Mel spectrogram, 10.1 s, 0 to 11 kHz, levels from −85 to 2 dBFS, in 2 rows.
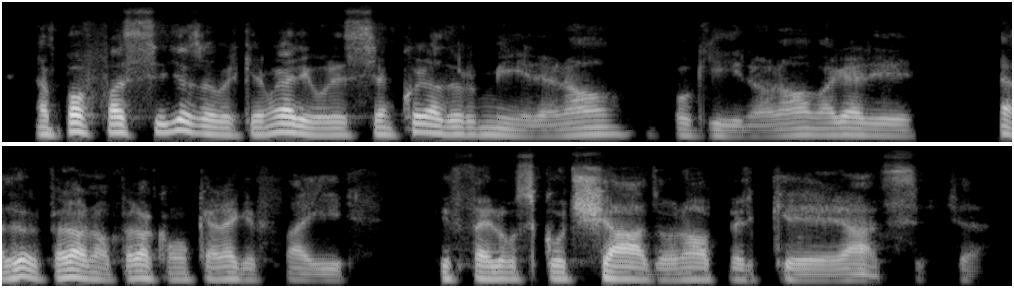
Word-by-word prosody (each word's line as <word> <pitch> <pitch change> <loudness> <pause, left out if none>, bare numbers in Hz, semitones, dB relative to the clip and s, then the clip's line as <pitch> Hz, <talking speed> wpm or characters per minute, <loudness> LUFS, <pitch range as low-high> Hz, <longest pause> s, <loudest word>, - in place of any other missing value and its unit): è - - -8
un - - +2
po' 170 -1 +9
fastidioso 155 +1 +3
perché 120 +1 -2
magari 155 -2 +6
vorresti 115 +1 -3
ancora 145 +5 +2
dormire, 120 -6 -4
no, 115 +3 -2
un 125 -1 -14
pochino, 95 -2 -10
no, 115 +3 -4
magari 115 -2 -3
e 100 - -14 0.5
allo 140 +3 +3
però 135 +5 +4
no 115 - -3
però 125 +1 +1
comunque 110 0 -7
non 115 - 0
è - - -2
che 100 - -9
fai 100 0 -9 0.4
che - - -5
fai 115 - 0
lo 115 0 0
scocciato, 115 -3 +2
no, 105 0 -1
perché 100 -1 -5
anzi, 100 -4 -4
cioè - - -21
115 Hz, 190 wpm, -24 LUFS, 105-125 Hz, 0.5 s, po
